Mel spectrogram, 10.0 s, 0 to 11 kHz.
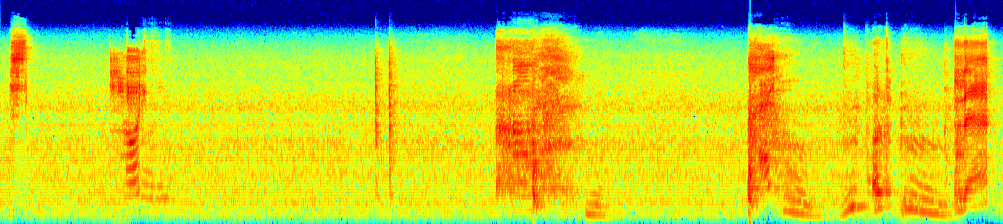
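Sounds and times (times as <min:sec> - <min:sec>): steady static hiss: 0:01.0 - 0:01.9
loud cough-like vocal sound: 0:05.0 - 0:05.9, 0:07.5 - 0:09.7.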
